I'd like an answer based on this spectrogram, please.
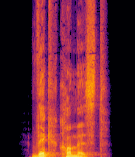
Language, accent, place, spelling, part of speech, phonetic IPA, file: German, Germany, Berlin, wegkommest, verb, [ˈvɛkˌkɔməst], De-wegkommest.ogg
- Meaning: second-person singular dependent subjunctive I of wegkommen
